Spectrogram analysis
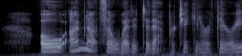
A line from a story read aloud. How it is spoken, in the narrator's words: Dundee laughed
